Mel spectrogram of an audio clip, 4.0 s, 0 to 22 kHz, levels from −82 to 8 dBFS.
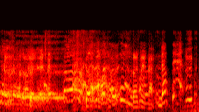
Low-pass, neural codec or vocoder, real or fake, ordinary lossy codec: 7.2 kHz; codec, 16 kHz, 4 kbps, FreqCodec, smaller model; fake; none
